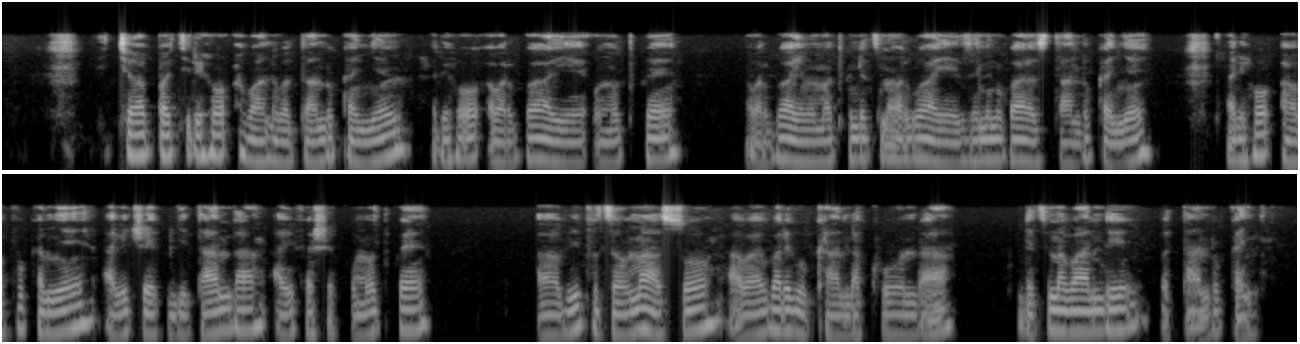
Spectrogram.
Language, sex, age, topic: Kinyarwanda, male, 18-24, health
